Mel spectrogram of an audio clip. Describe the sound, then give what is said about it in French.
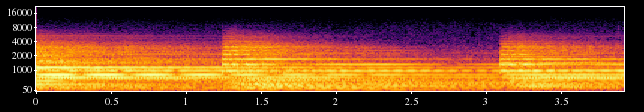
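A large, deep bell of Notre-Dame cathedral in Paris tolls loudly, struck twice about two seconds apart, each stroke blooming into a rich, long-humming resonance that overlaps the previous one's fading ring. “Cloche de Notre-Dame à Paris, qui sonnait les glas et les carillons, qui sonnait la joie et la peine.”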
